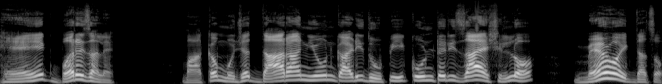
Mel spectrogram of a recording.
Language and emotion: Goan Konkani, happy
